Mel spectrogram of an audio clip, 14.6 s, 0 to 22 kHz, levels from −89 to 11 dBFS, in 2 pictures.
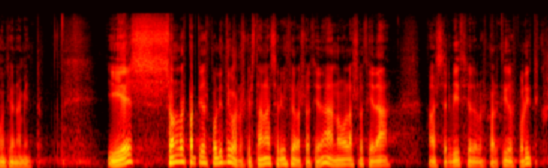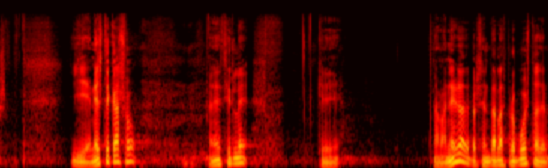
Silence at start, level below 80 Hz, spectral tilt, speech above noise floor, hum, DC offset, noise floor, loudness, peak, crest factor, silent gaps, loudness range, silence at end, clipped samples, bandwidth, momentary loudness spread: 0 s; -52 dBFS; -5.5 dB/octave; 45 dB; none; under 0.1%; -72 dBFS; -28 LUFS; -6 dBFS; 22 dB; none; 10 LU; 0 s; under 0.1%; 16 kHz; 16 LU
